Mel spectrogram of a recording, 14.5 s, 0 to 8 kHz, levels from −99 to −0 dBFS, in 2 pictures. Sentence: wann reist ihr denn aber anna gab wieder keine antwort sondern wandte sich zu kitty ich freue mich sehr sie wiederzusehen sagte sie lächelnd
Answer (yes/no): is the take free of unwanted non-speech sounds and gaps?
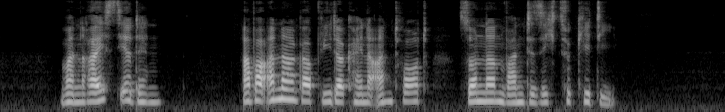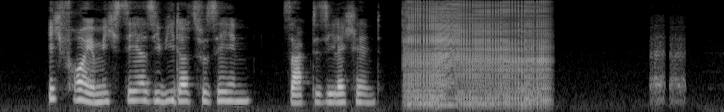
no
